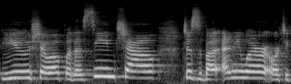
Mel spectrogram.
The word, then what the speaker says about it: xin chào: And also what's helpful is knowing Xin Chao, Xin Chao. And this one's a lot tougher because from our understanding, the pronunciation of this is different in both the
